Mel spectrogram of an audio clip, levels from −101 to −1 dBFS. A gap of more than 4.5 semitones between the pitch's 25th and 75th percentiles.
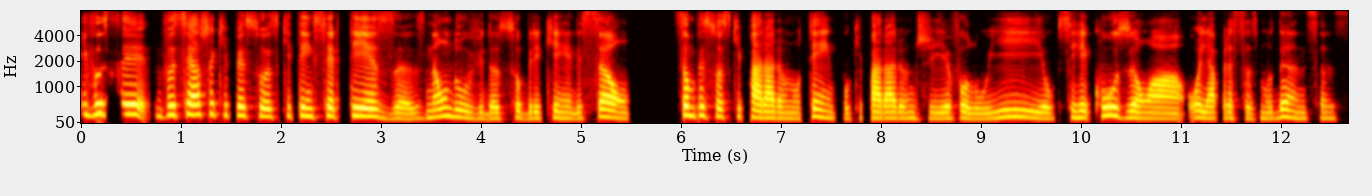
Yes: wide, 5.4 semitones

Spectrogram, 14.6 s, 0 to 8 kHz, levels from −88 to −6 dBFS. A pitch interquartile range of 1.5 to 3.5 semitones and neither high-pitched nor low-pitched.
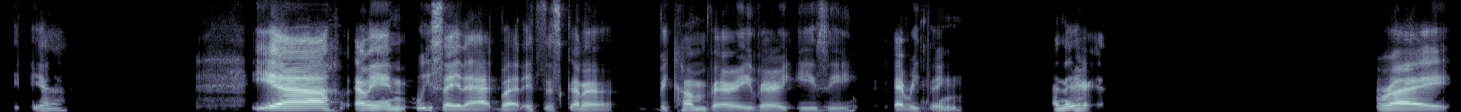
No: average, 3.0 semitones; low, 120 Hz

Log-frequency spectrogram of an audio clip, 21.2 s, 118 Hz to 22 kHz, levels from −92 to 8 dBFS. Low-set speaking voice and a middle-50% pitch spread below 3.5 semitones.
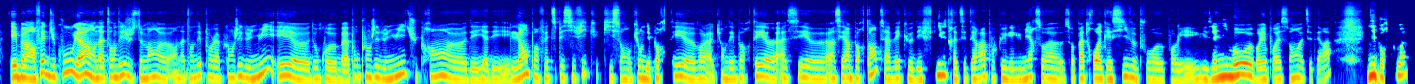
No: medium, 170 Hz; average, 2.9 semitones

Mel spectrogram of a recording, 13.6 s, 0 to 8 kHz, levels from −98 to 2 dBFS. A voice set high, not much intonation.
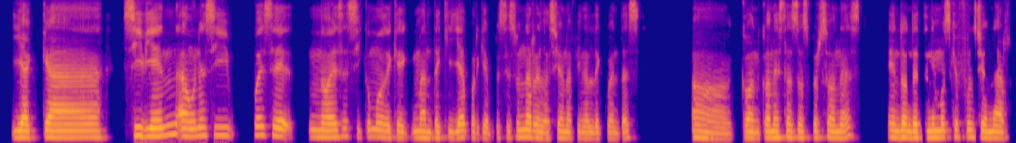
No: low, 135 Hz; narrow, 2.0 semitones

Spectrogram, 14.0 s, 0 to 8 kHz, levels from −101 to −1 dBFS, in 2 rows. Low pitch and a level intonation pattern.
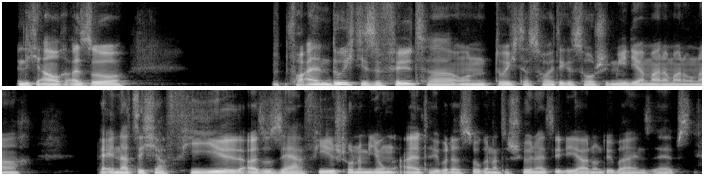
Yes: very low, 95 Hz; narrow, 2.3 semitones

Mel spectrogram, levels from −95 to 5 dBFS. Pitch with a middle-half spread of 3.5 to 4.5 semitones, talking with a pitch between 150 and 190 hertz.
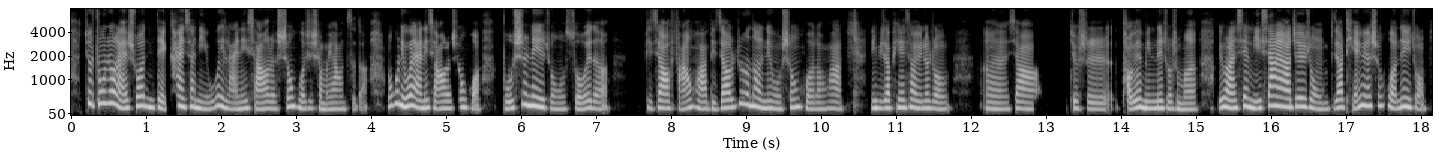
No: average, 3.8 semitones; high, 205 Hz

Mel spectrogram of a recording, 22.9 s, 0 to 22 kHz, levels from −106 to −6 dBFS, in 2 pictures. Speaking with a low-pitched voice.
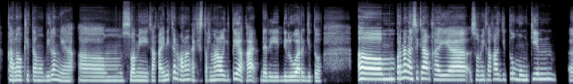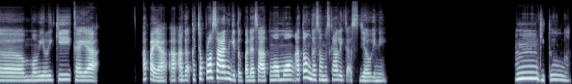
No: high, 210 Hz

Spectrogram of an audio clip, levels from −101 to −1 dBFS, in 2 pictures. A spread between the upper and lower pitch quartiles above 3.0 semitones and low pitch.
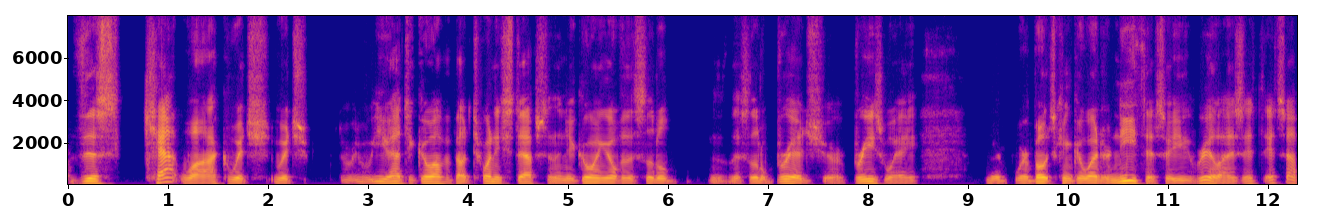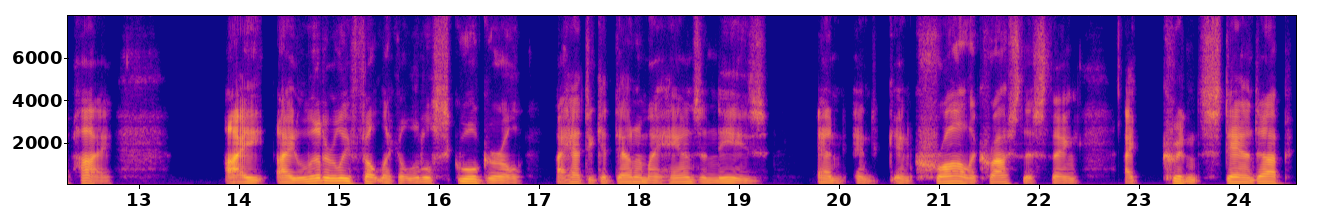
Yes: average, 3.4 semitones; very low, 95 Hz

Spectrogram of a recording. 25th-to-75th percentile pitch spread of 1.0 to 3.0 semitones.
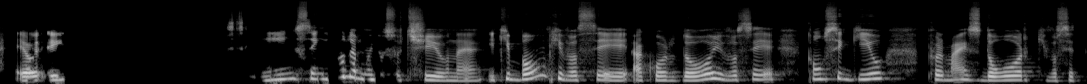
No: average, 4.3 semitones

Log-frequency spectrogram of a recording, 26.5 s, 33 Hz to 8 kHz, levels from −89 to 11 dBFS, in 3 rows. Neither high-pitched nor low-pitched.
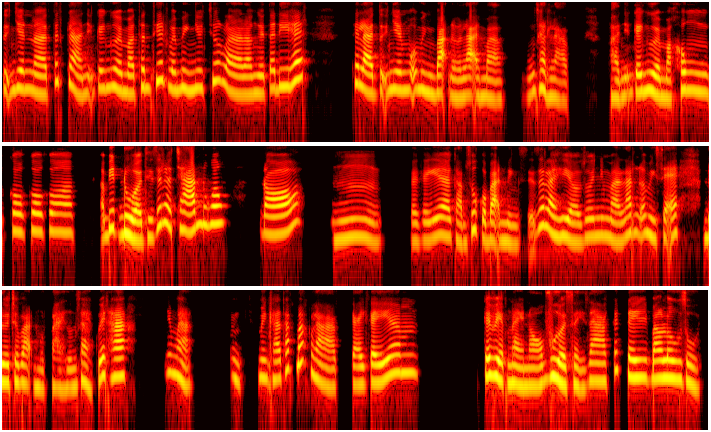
No: high, 240 Hz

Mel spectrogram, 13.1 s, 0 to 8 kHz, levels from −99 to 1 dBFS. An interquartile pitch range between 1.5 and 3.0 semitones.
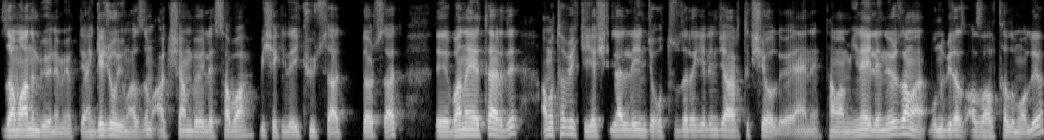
Yes: narrow, 2.5 semitones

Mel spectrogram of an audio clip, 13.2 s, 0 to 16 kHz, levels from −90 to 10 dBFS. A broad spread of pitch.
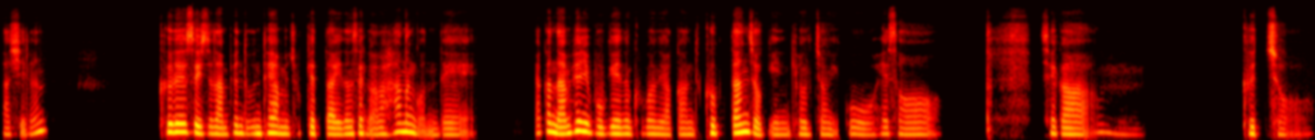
No: average, 3.0 semitones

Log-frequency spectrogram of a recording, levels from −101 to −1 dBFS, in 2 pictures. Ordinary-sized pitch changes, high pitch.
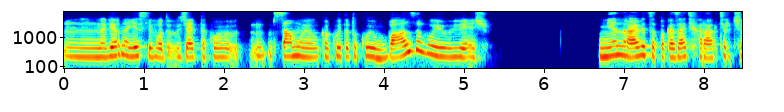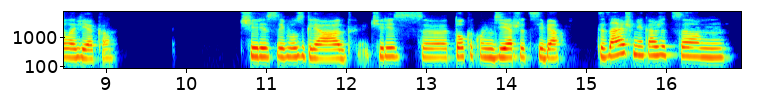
No: narrow, 1.8 semitones; high, 220 Hz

